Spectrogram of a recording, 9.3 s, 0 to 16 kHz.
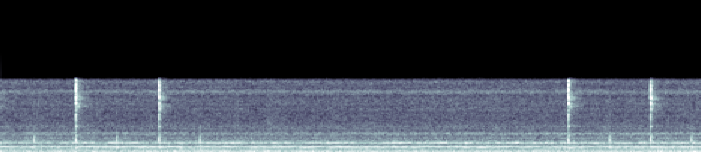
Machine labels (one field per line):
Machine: valve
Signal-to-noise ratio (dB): -6 dB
